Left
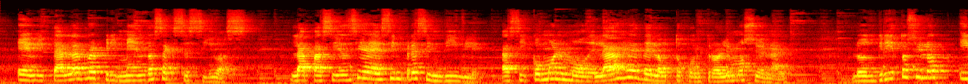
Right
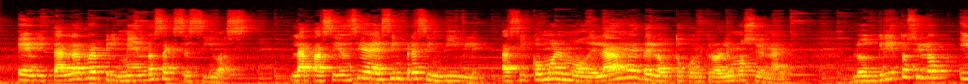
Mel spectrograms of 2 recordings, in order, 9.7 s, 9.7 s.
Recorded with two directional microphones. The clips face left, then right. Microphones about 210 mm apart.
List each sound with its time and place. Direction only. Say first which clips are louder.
0.1 s a woman's voice: left 3 dB; 35° left (ahead or behind)
2.9 s a woman's voice: left 1 dB; 30° left (ahead or behind)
